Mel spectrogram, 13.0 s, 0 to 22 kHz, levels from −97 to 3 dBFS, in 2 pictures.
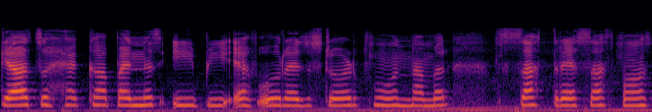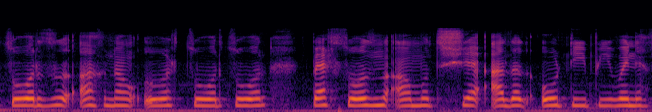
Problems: background sounds at intervals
